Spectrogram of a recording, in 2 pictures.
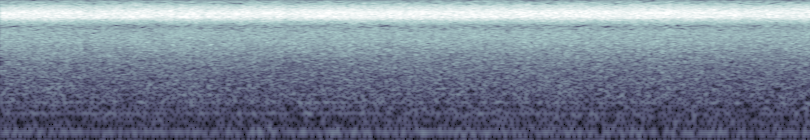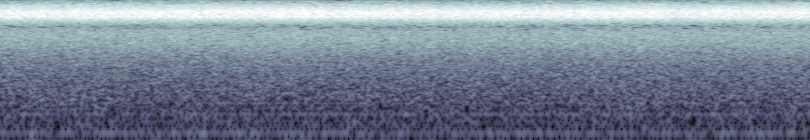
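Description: Wind rushes hard past the aircraft.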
